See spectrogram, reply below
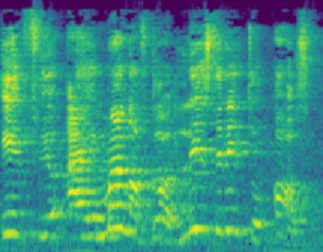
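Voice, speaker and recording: Preaching from the Bible in an echoey room with noticeable background noise, a Nigerian-accented man drives his points home by repeating key phrases emphatically. He speaks at normal speed in a very high, animated voice.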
